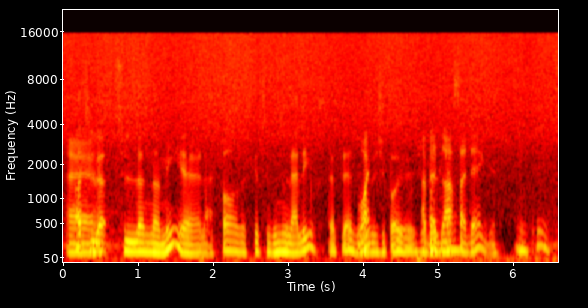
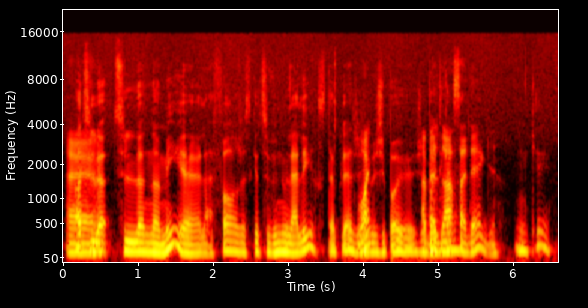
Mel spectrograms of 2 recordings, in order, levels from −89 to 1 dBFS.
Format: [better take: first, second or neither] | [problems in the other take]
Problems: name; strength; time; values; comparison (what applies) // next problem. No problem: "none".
second | hiss; loud; throughout; 3 dB below the speech; faint in the second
